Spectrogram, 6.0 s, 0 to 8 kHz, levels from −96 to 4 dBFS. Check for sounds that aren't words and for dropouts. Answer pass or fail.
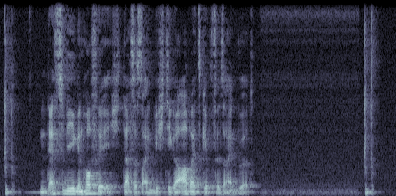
pass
